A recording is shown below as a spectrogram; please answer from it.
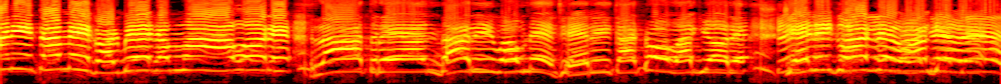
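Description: A child singing a garba song unaccompanied, in a high voice with sliding, bending notes and short breaks between phrases.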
